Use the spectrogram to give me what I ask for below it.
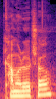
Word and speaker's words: Kamurocho: Kamurocho. – Oh, Kamurocho? – Yeah.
